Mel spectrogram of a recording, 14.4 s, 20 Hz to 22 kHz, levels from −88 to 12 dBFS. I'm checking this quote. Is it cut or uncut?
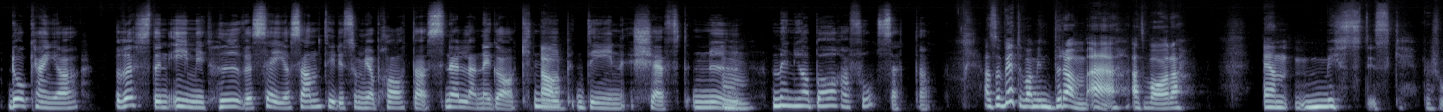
uncut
